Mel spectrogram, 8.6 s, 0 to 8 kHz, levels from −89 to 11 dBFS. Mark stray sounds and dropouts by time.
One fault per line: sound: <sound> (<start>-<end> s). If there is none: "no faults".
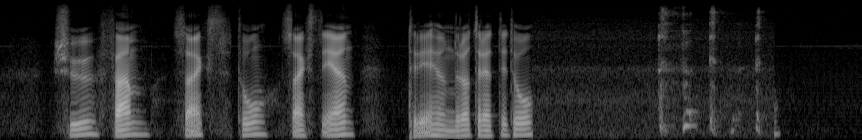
sound: cough (6.6-7.7 s)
